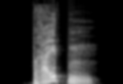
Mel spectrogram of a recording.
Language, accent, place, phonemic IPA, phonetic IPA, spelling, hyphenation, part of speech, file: German, Germany, Berlin, /ˈbʁaɪ̯tən/, [ˈbʁaɪ̯tn̩], breiten, brei‧ten, verb / adjective, De-breiten2.ogg
- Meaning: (verb) 1. to spread 2. to extend, to stretch; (adjective) inflection of breit: 1. strong genitive masculine/neuter singular 2. weak/mixed genitive/dative all-gender singular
